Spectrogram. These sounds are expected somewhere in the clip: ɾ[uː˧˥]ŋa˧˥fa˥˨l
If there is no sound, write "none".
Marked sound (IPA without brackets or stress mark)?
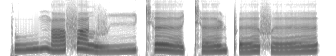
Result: uː˧˥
